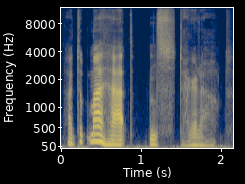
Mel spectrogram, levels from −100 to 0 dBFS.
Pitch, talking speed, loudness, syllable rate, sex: 110 Hz, 195 wpm, -20 LUFS, 5.0 syllables/s, male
